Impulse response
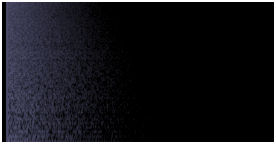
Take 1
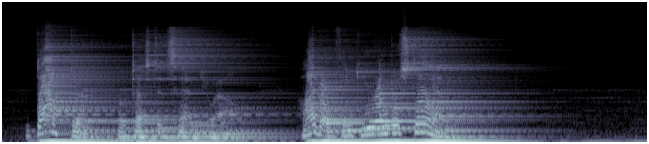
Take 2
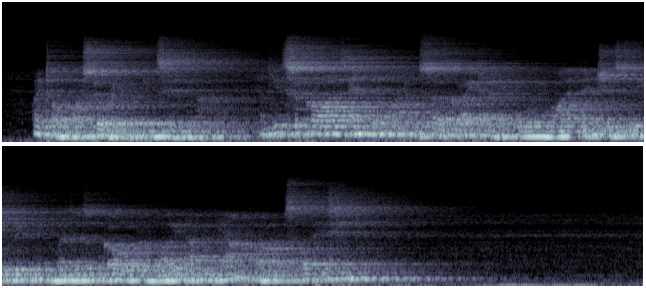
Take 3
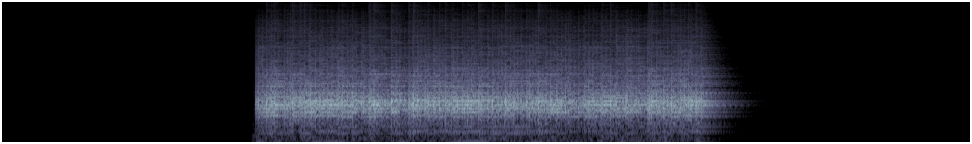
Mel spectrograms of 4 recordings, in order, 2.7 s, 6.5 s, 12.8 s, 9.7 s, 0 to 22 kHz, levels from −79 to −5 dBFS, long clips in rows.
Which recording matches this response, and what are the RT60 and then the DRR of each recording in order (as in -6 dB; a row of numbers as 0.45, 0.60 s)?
2; 2.3, 3.0, 0.85 s; -2.0, -8.5, -5.5 dB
